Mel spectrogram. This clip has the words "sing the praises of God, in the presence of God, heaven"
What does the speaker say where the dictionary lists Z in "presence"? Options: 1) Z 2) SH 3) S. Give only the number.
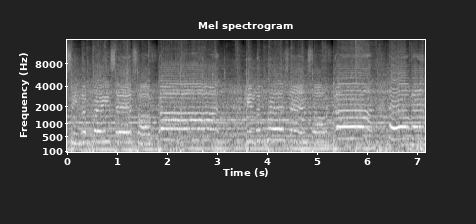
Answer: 1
